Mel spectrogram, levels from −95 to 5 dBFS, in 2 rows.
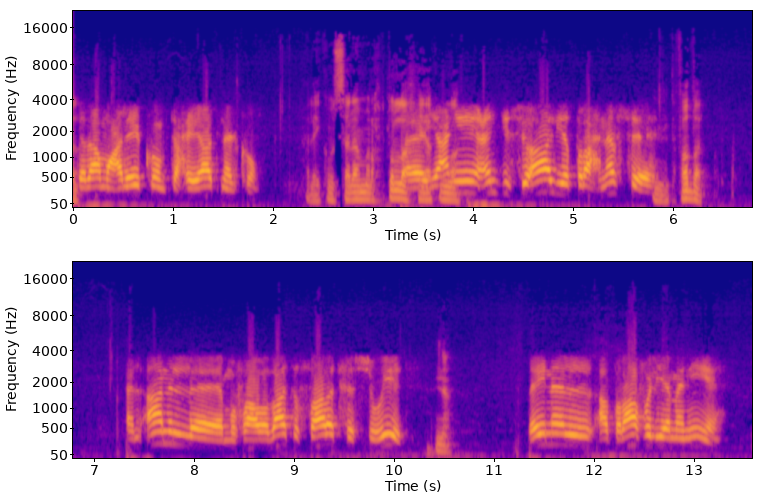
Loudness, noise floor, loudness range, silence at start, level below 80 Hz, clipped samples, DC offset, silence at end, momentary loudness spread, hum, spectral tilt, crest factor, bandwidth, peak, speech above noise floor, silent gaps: -18 LUFS; -64 dBFS; 3 LU; 0 s; -52 dBFS; under 0.1%; under 0.1%; 0.35 s; 13 LU; none; -5 dB/octave; 14 dB; 14.5 kHz; -4 dBFS; 46 dB; none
